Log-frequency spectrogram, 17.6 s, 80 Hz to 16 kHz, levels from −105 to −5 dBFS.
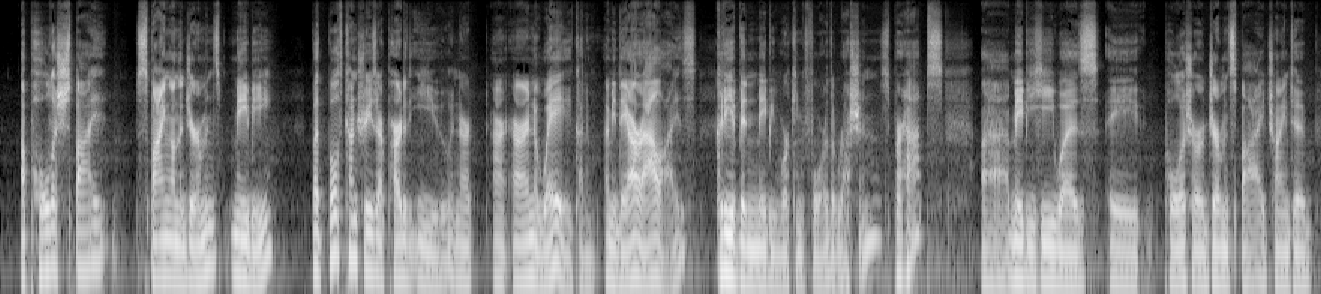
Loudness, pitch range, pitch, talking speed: -20 LUFS, 85-115 Hz, 95 Hz, 175 wpm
